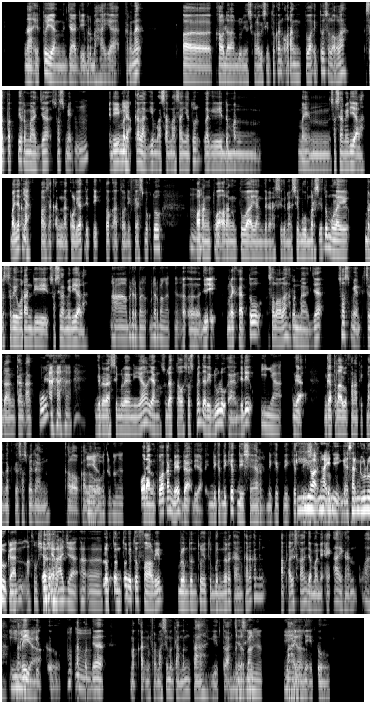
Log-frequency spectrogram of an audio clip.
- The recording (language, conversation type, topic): Indonesian, podcast, Bagaimana menurutmu pengaruh media sosial terhadap hubungan sehari-hari?
- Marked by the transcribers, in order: tapping; in English: "boomers"; chuckle; in English: "di-share"; in English: "di-share"; other background noise; chuckle; in English: "share-share"; in English: "AI"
